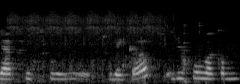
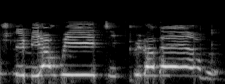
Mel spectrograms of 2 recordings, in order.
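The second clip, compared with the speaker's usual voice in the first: louder, slower, higher gloating taunt; 7 semitones higher, 11 dB louder than usual. Real, not acted. Gamer taunting the beaten opponent, loud and slow. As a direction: crow it out loud, drawn out.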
